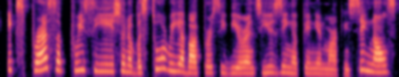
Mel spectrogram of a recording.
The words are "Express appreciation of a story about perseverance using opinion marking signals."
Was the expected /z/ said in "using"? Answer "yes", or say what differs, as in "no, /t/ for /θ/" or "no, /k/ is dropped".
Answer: yes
